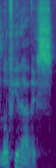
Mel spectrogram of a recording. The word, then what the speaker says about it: Loyalis: Well, I think in common the best pronunciation you can have for it is loyalis.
